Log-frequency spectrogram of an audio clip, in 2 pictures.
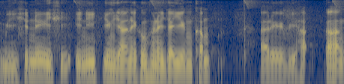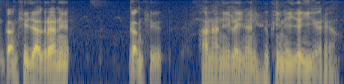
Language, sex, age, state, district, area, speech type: Bodo, male, 60+, Assam, Chirang, rural, spontaneous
